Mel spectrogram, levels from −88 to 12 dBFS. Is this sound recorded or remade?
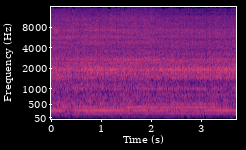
recorded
